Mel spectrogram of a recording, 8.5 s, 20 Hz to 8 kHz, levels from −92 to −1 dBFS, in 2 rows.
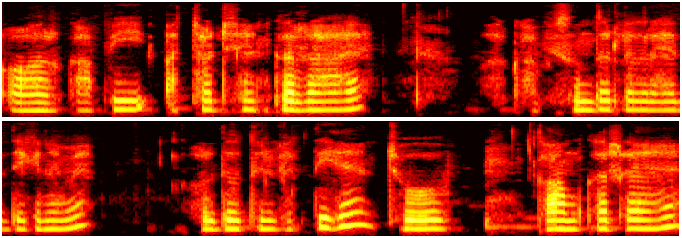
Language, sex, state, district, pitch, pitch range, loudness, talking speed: Hindi, female, Bihar, Supaul, 225 Hz, 220-260 Hz, -22 LUFS, 170 wpm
